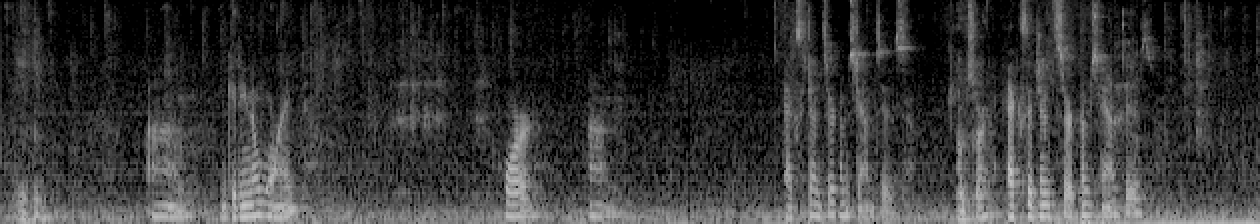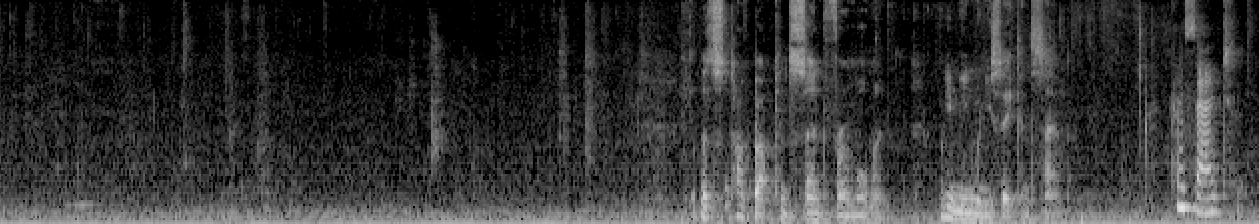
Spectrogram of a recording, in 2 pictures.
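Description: A woman speaks calmly and hesitantly into a close microphone.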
